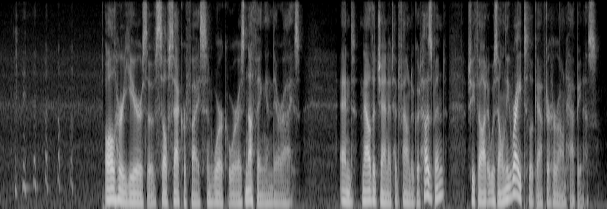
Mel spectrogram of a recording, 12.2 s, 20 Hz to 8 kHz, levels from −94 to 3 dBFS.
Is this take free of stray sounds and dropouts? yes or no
no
